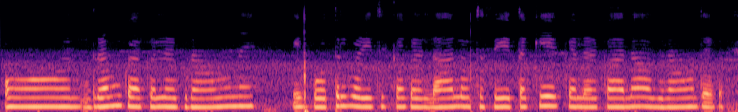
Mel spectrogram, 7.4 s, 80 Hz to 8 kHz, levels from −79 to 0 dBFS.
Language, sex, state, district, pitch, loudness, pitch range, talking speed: Hindi, female, Rajasthan, Bikaner, 230 Hz, -15 LUFS, 225-235 Hz, 185 wpm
